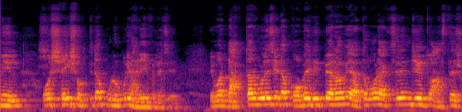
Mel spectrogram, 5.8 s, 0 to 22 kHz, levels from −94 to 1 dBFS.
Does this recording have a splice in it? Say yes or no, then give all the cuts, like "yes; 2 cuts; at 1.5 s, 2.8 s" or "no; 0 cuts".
no; 0 cuts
